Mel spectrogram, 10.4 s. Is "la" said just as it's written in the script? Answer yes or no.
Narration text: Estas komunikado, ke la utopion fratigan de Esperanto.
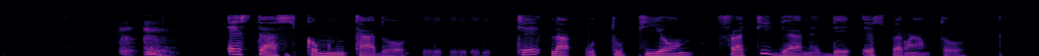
yes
